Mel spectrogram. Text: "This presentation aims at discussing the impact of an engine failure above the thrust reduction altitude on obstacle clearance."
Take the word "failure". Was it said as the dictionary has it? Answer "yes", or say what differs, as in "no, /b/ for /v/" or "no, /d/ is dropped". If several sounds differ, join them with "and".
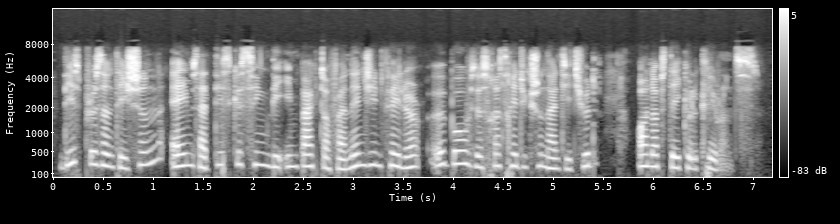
yes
